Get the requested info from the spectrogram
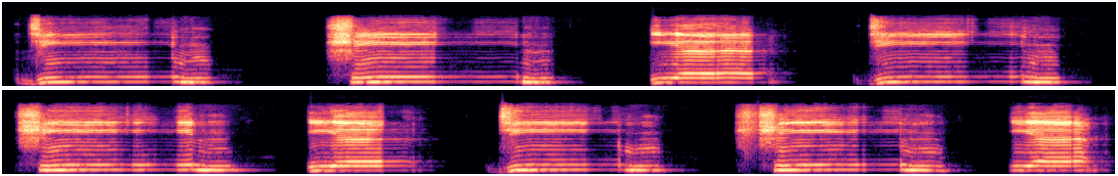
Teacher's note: জিহ্বার মাঝখান থেকে, অর্থাৎ জিহ্বার মাঝটাকে আমরা উপরের তালুর সাথে লাগিয়ে দিব। আমরা জিহ্বার মাঝখানটাকে উপরের তালুর সাথে লাগিয়ে দিব, দিয়ে আমরা উচ্চারণ করব তিনটা অক্ষর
